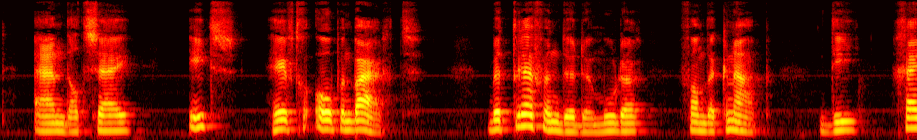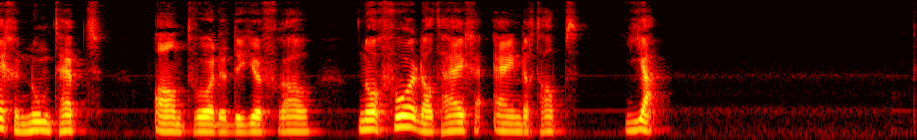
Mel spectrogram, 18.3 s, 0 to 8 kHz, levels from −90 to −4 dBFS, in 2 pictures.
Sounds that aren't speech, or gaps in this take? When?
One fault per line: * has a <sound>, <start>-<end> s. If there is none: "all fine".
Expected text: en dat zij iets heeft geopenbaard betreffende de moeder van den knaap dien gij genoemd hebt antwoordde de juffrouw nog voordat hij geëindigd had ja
all fine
